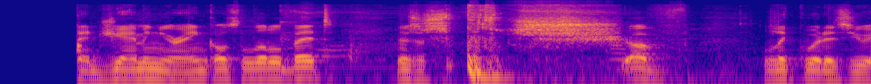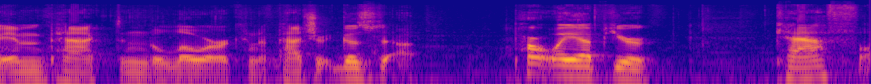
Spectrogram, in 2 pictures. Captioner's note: splash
